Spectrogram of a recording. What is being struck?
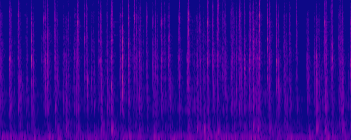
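Plastic computer keyboard with mechanical switches.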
